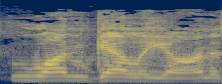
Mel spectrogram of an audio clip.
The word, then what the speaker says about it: euangelion: It's euangelion is how you say it, with the little accents and things.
